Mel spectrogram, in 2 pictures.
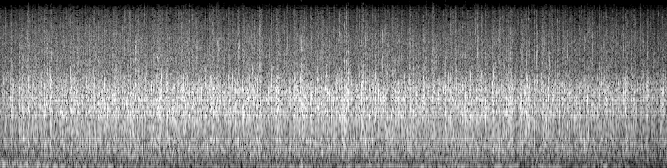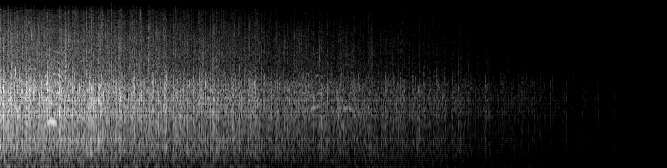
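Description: Audience applauding at the end of a live jazz performance, steady for about ten seconds, then fading away gradually.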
